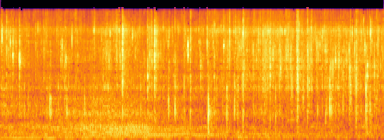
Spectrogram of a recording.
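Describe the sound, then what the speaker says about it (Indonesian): Steady crackling sizzle of tongkol (tuna) frying in hot oil, with small pops and spatters throughout, close up and continuous. "Lalu ikannya kita goreng ya."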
